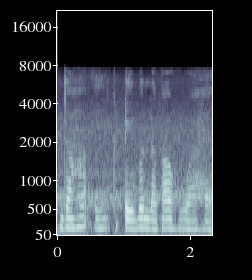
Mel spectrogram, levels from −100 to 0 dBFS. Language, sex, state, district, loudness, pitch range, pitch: Hindi, female, Punjab, Fazilka, -18 LUFS, 155-170 Hz, 160 Hz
